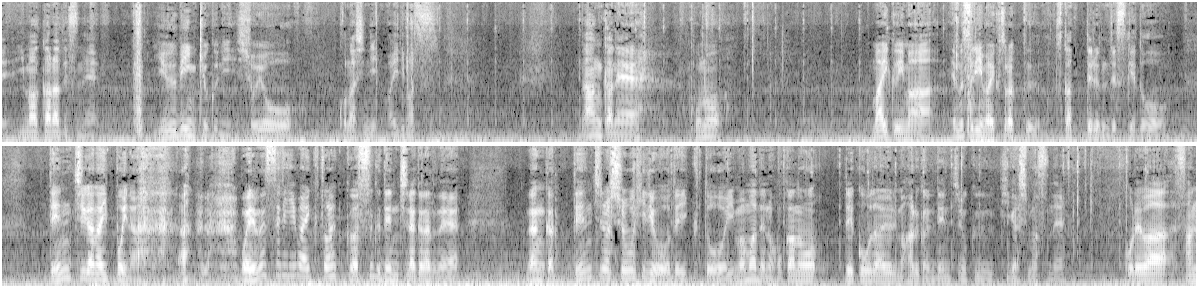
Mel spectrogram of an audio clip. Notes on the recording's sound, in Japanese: M3 MicTrakでドライブ収録のテスト。M3 MicTrakでのドライブ雑談をテストしようとしたら電池切れによりいろんなことになった回。使用マイク：ZOOM M3 MicTrak、Marantz MPM-1000 使用オーディオI/F：Focusrite 8i6 Gen3。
